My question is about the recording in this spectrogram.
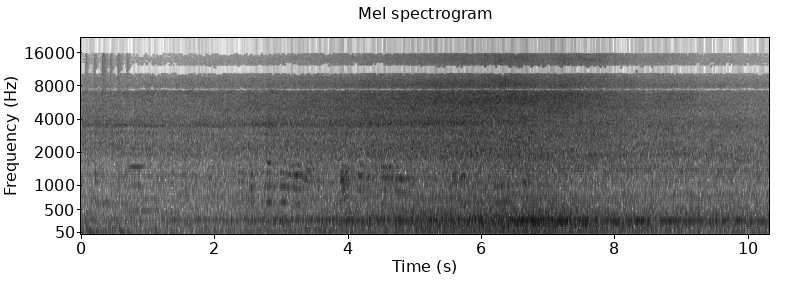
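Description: EF65 electric locomotive hauling a rake of new Seibu 40000 series cars passing close by at low speed: wheels rumbling on the rails over a steady low hum, growing louder as the locomotive approaches and loudest as it goes by about six to seven seconds in, then the cars continuing to roll past.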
